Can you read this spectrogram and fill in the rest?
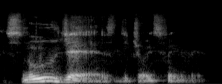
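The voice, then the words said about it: Smooth jazz radio DJ voice. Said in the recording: “I'm about to put on my smooth jazz voice.”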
